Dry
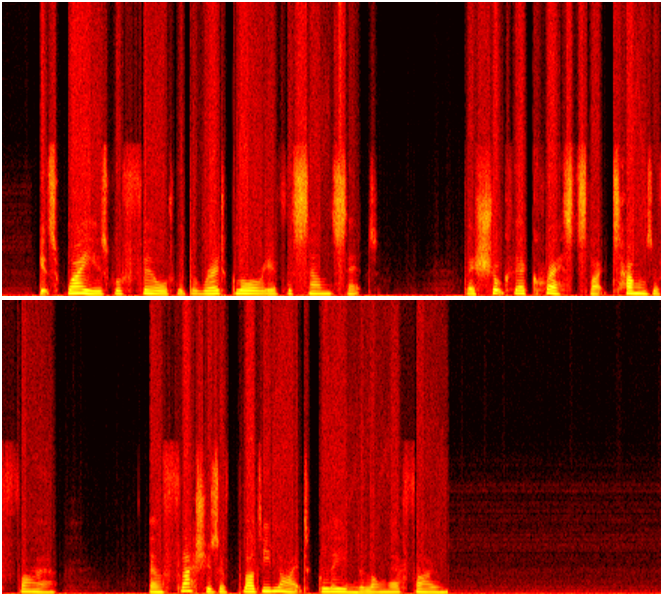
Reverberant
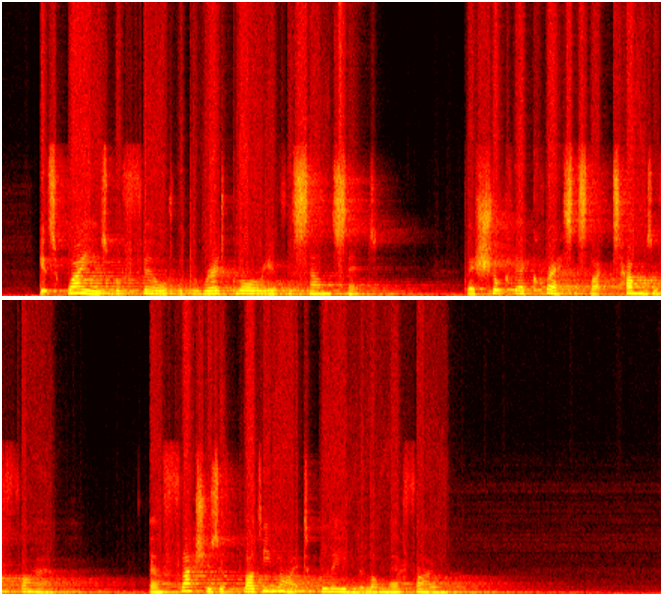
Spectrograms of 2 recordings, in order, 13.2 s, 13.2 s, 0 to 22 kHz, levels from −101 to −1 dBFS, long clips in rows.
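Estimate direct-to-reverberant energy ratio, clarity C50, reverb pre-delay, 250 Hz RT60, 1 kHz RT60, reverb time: 7.0 dB, 9.5 dB, 4 ms, 3.4 s, 2.5 s, 2.6 s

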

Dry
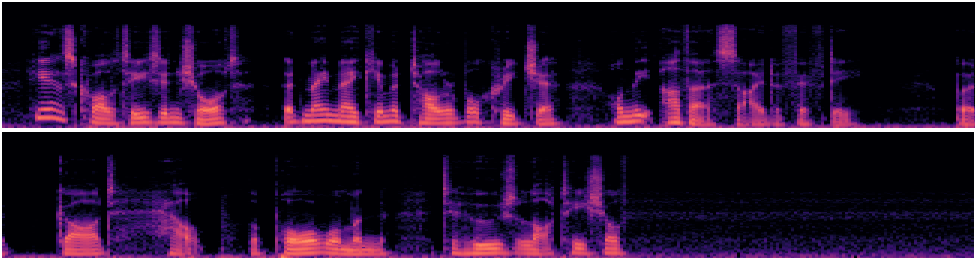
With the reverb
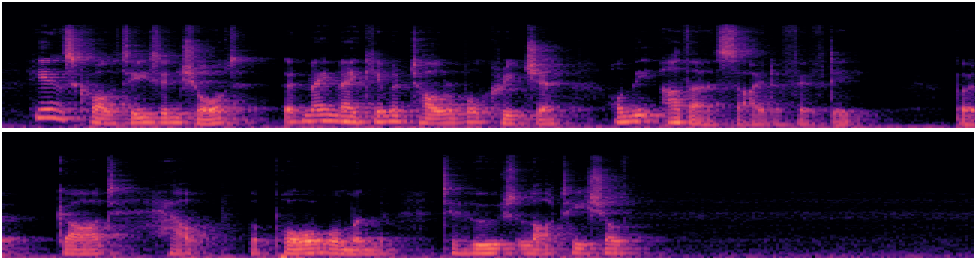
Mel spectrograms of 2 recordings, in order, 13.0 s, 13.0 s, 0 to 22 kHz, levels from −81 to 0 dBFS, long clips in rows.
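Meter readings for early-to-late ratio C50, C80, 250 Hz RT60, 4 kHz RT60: 11.5 dB, 14.5 dB, 0.65 s, 0.55 s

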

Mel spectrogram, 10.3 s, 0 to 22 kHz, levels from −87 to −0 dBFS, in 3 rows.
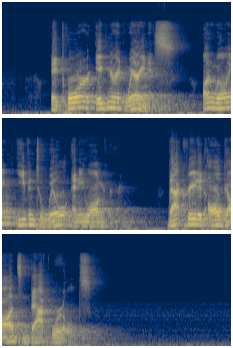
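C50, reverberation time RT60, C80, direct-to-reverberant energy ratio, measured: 13.0 dB, 1.2 s, 15.0 dB, 8.0 dB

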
